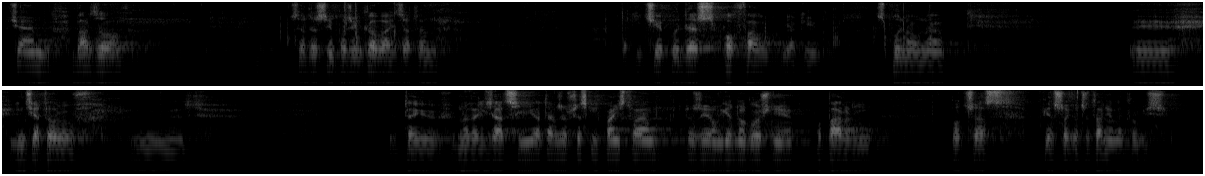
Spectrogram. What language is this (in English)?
Polish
